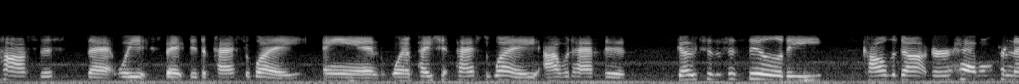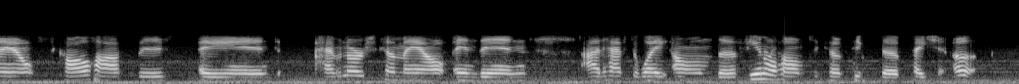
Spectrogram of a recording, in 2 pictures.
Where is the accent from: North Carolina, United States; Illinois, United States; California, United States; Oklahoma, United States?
North Carolina, United States; I'm from North Carolina.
